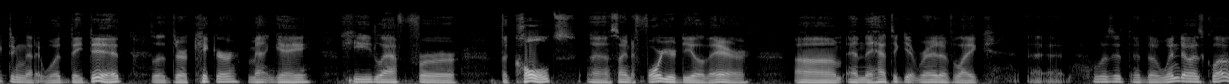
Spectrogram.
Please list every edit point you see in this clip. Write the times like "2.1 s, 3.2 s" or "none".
1.5 s, 3.4 s, 11.3 s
